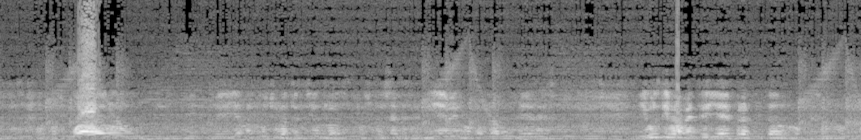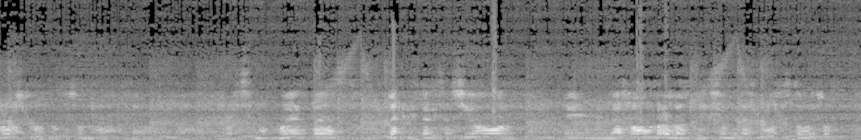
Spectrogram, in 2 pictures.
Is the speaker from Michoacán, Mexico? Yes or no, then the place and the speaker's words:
no; Tepeji del Río, Hidalgo, Mexico; soy originario de Tepeji del Río, Estado Hidalgo.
